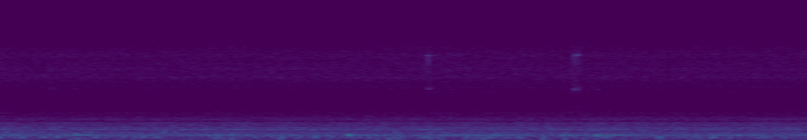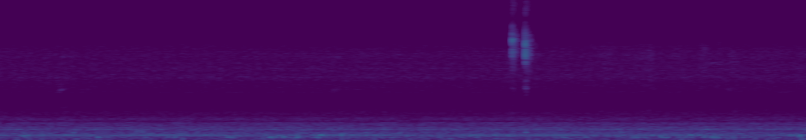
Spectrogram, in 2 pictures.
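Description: Near silence: faint room tone with a low steady hum, and a faint click about ten seconds in.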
